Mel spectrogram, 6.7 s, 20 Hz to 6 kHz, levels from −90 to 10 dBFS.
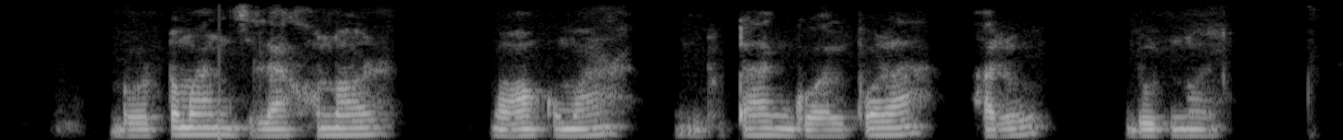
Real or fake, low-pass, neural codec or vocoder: real; 5.4 kHz; none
